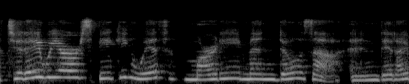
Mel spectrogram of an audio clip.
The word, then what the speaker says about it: Marty Mendoza: i'm angel uh today we are speaking with marty mendoza and did i pronounce that right you did okay it's an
